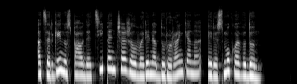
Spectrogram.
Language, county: Lithuanian, Vilnius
